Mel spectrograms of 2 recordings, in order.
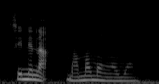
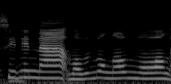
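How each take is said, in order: First: It sounds calm, low and firm. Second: It sounds soft and smiling, not firm.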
